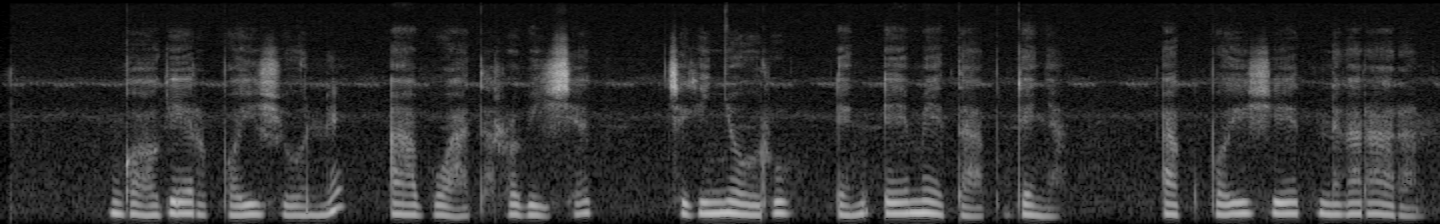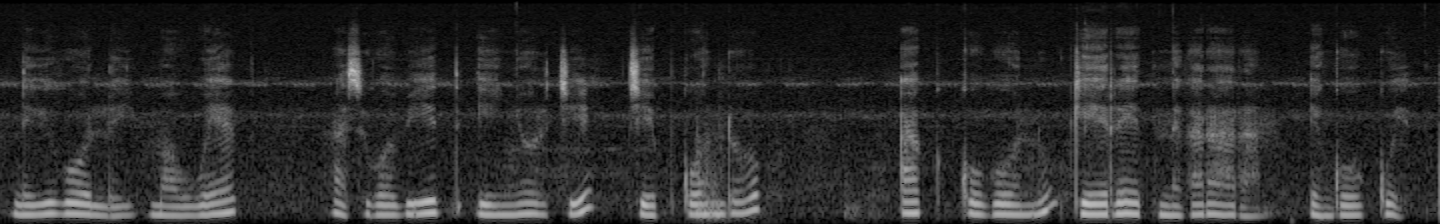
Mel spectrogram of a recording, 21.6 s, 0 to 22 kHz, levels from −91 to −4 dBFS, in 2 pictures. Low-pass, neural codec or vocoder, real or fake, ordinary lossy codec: none; vocoder, 44.1 kHz, 128 mel bands every 512 samples, BigVGAN v2; fake; none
